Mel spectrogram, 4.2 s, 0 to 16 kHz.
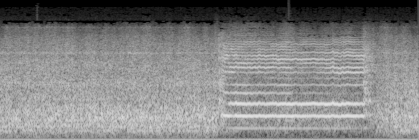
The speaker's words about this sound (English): That buzz is for a 20 mile an hour temporary speed check, which is ahead of me, so I have to shut off power. And it'll have to start braking down to 20 mile an hour from, we're just on 70 mile an hour.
